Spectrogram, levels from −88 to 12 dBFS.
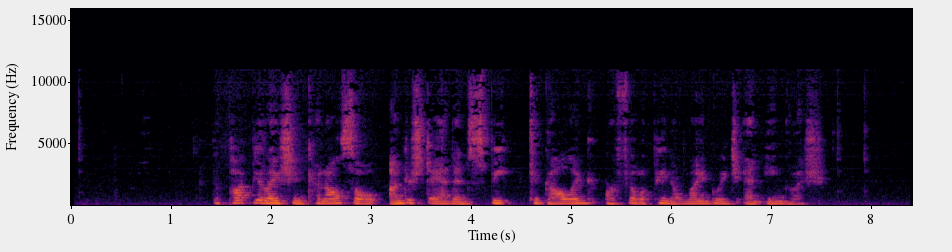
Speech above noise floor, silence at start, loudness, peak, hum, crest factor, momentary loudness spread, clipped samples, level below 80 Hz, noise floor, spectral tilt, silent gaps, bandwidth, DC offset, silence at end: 38 dB; 1.45 s; -30 LUFS; -14 dBFS; none; 18 dB; 9 LU; under 0.1%; -64 dBFS; -67 dBFS; -5.5 dB/octave; none; 11.5 kHz; under 0.1%; 0.9 s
